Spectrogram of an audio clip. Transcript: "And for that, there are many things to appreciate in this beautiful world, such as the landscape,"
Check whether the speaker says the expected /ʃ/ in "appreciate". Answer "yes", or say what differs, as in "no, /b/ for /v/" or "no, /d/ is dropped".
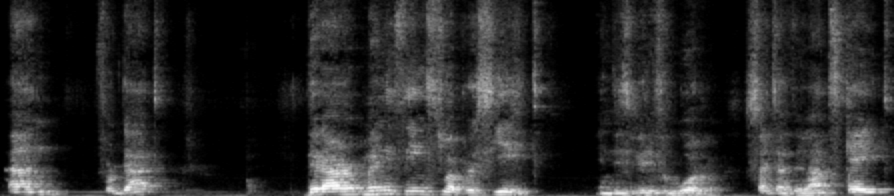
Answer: no, /s/ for /ʃ/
